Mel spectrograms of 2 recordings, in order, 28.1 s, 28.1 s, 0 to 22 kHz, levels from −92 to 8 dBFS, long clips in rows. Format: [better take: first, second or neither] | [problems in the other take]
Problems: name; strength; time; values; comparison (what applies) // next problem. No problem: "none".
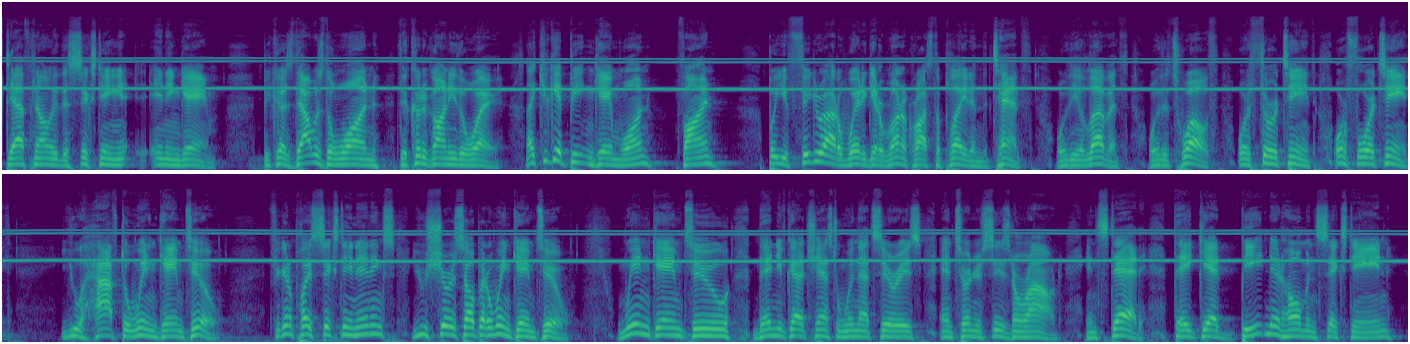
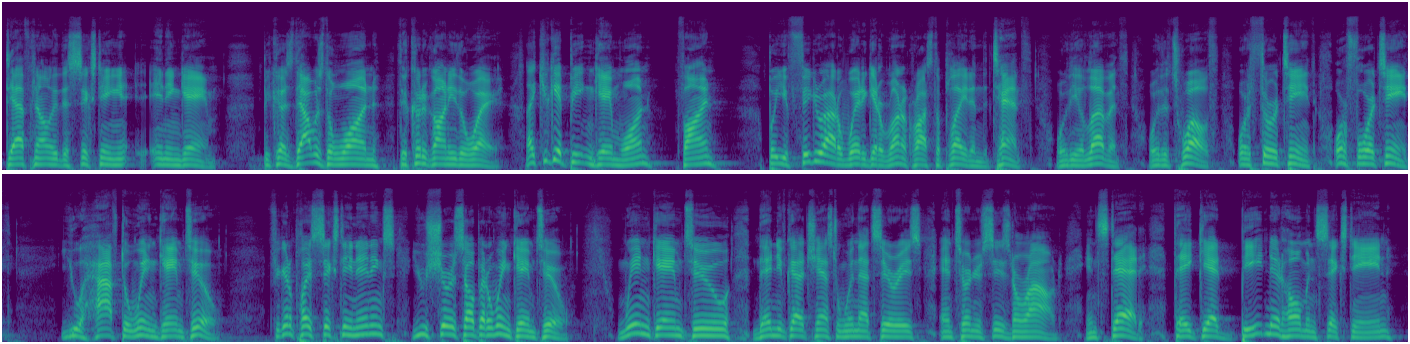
second | high-pitched whine; loud; throughout; 2.5 kHz, 8 dB below the speech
